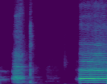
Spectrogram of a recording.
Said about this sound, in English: He's dying to play with the fox. Come on, silly dog.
